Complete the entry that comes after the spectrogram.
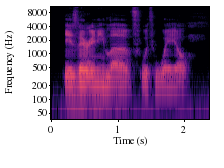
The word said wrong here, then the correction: Wale: Yeah, it's pronounced Wale.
